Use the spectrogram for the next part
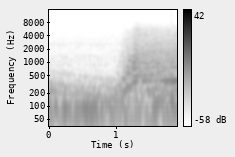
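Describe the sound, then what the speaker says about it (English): Open-wheel race cars on the grid at Phillip Island revving their engines before the start, a broad rumbling engine drone that swells louder and rises in pitch toward the end. "Drivers are revving their engines."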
